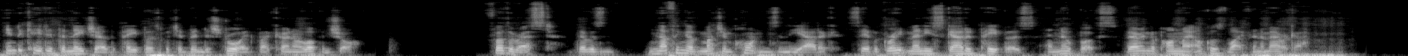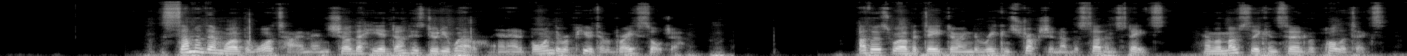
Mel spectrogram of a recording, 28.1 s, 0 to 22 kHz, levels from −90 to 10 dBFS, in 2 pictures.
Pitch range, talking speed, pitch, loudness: 85-135 Hz, 180 wpm, 125 Hz, -21 LUFS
